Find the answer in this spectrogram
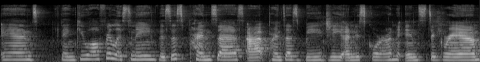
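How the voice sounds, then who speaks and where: In a normal speaking voice, the speaker talks at a fairly slow pace with fairly even intonation. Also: woman. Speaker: podcast co-host. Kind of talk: casual chat.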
